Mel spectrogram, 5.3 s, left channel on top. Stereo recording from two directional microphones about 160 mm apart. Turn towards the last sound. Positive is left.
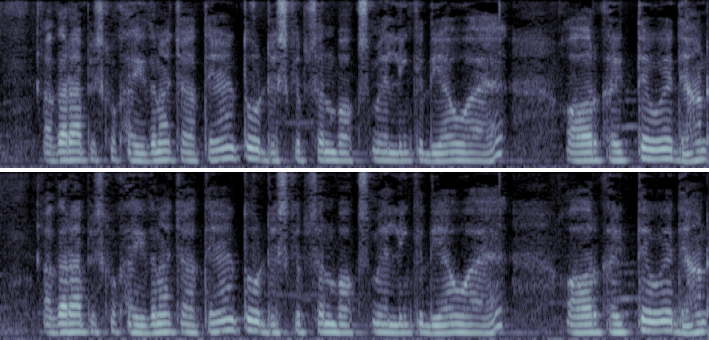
turn(degrees=30)  # may be behind; listen again after turning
